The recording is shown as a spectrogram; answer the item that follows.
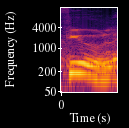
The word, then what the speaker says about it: Fugl: It's pronounced Fugal. It's spelled F-U-G-L, which is a Norwegian name.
